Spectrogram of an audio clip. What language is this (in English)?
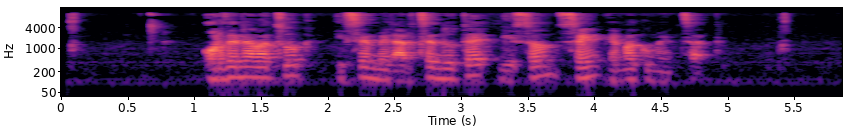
Basque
